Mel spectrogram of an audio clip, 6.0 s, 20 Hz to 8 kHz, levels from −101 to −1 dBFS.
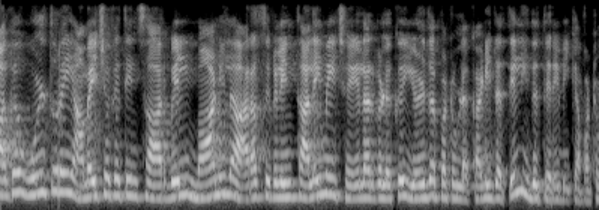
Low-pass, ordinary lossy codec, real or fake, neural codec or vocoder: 7.2 kHz; none; fake; autoencoder, 48 kHz, 128 numbers a frame, DAC-VAE, trained on Japanese speech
